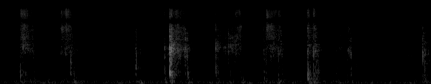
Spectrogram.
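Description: A deck of tarot cards being handled: a string of faint, irregular snaps and rustles of card stock as cards are shuffled and drawn.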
